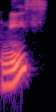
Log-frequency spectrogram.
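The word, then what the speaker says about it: Neith: yeah it is uh how do we pronounce her in English is it Neath oh or NE I think it's Neath right Neath is what I've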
